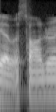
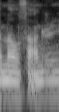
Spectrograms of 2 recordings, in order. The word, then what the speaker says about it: Melisandre: add up and it was good to see mandre again is that how you pronounce her name oh yeah Melisandre Melisandre yeah um but I think I think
